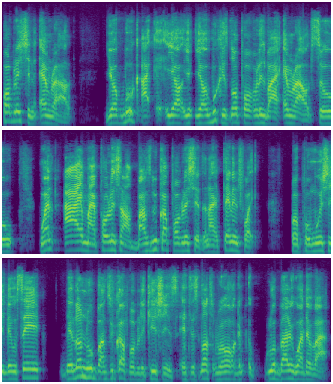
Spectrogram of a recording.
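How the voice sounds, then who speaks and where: A man's voice: mid-range voice, fairly quick, highs cut off. A man from Ghana, an academic and novelist, asking an impassioned question at a panel, firing off rhetorical questions with rising emphasis. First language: a Ghanaian language.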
